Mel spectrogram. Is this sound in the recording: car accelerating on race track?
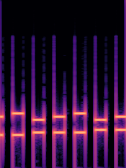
no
